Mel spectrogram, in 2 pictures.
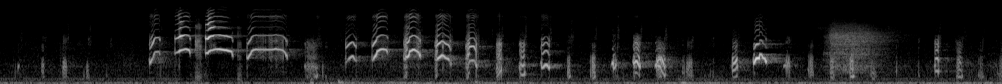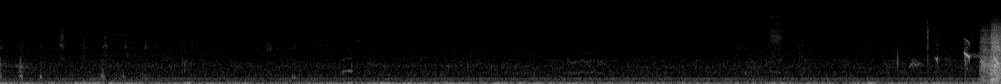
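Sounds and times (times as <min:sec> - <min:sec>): puppies whining and squealing: 0:00.0 - 0:11.8, 0:12.6 - 0:13.9, 0:19.1 - 0:20.0
brief hiss of noise: 0:08.2 - 0:09.0.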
